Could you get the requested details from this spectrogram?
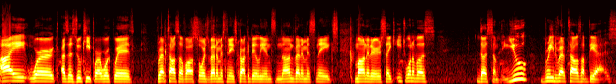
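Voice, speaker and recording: A man talks in a fairly high voice with monotone, flat intonation. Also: moderate pace. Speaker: zookeeper and podcast co-host. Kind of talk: casual chat. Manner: loud.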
